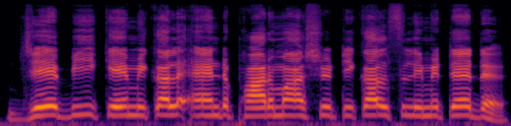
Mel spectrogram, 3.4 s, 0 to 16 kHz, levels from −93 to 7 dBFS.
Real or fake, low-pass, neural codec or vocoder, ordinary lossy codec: fake; 14.4 kHz; vocoder, 44.1 kHz, 128 mel bands, Pupu-Vocoder; none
